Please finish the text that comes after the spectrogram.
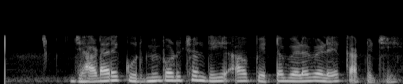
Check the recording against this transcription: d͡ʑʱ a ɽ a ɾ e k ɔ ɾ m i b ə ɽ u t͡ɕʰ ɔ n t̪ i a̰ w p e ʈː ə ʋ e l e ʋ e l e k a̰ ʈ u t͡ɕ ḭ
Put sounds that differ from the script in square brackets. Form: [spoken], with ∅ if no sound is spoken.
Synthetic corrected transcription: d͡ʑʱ a ɽ a ɾ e k [u] ɾ m i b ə ɽ u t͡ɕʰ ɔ n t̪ i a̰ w p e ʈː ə ʋ e [ɭ] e ʋ e [ɭ] e k a̰ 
